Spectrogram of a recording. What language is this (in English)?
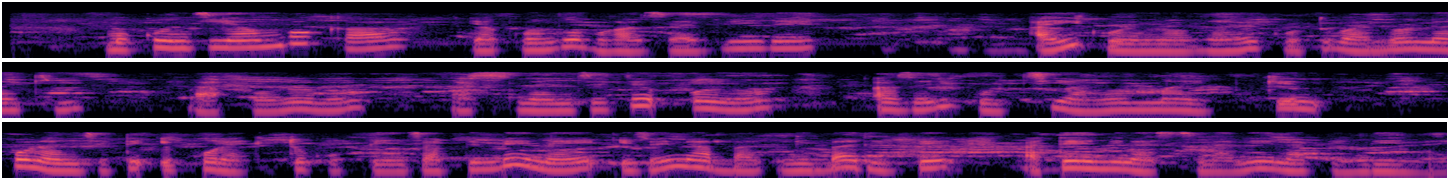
Lingala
